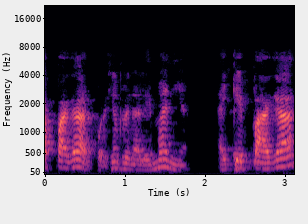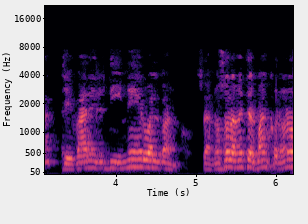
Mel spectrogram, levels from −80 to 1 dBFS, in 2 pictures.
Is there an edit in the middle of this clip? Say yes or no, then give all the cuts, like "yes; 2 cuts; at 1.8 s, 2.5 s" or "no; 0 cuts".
yes; 1 cut; at 3.3 s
